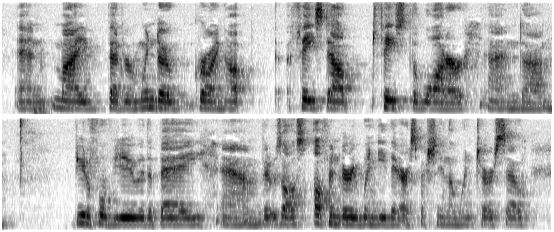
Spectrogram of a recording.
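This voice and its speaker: With audible room echo and noticeable background noise, a woman in an American accent speaks at a moderate pace with monotone, flat intonation and a fairly low pitch. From US Northeast, New Jersey shore. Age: 50s. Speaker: retired IT worker, needlework vlogger. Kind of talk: casual vlog introduction. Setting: home craft room. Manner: hesitant, many fillers.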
